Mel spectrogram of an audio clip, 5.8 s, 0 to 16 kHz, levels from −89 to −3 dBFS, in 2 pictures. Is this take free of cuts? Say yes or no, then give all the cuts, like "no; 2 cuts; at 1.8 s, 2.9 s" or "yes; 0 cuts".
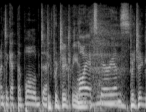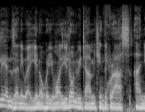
no; 2 cuts; at 0.9 s, 3.2 s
